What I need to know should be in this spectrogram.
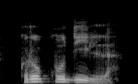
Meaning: crocodile
- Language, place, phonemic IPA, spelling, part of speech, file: Occitan, Béarn, /kɾukuˈðil/, crocodil, noun, LL-Q14185 (oci)-crocodil.wav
